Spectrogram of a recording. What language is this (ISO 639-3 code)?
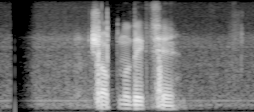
ben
